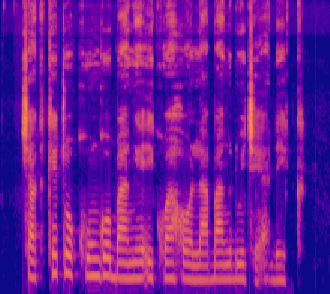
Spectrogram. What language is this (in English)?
Luo (Kenya and Tanzania)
